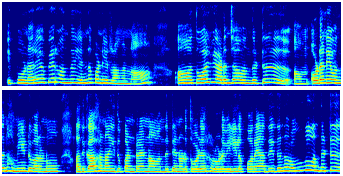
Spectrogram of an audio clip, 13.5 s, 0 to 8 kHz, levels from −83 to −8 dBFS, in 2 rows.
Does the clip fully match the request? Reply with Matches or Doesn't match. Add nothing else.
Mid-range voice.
Doesn't match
